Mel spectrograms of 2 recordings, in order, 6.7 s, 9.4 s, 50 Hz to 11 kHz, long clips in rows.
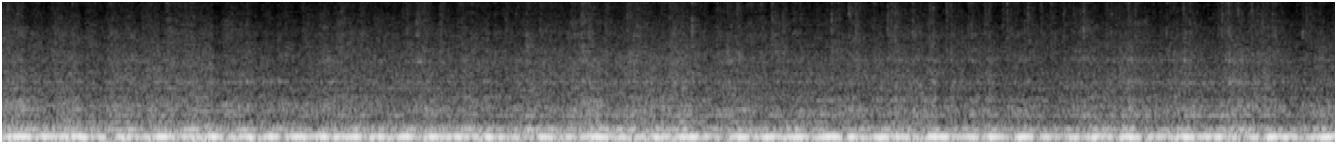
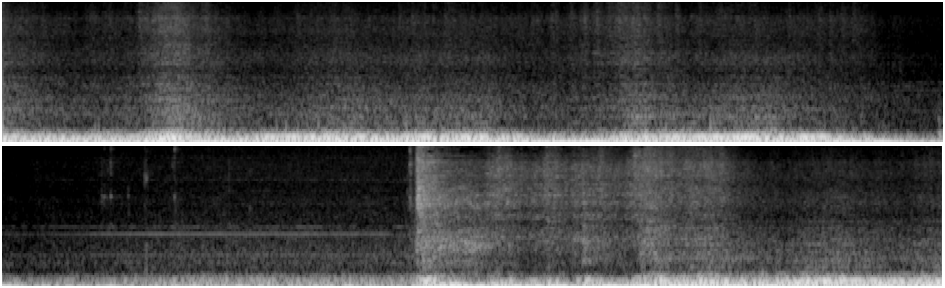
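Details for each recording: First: LS-swapped Camaro with big cam, first drive after transmission rebuild, brakes weak: deep steady rumble with an uneven loping beat about once a second; big-cam V8 idling smoothly, nothing amiss. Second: LS-swapped big-cam Camaro on first test drive after transmission rebuild, no gauges connected: loud lumpy V8 sags nearly to stalling, then surges back on throttle; won't hold idle without gas though it idled fine before, cause unknown, later okay with occasional revs.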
